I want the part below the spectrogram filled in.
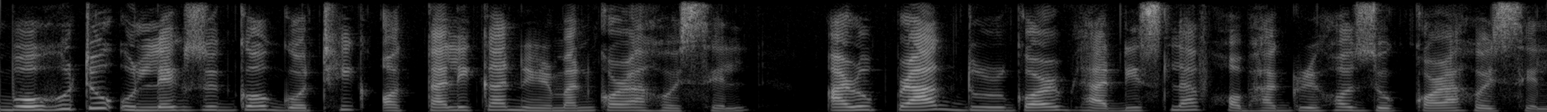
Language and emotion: Assamese, neutral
